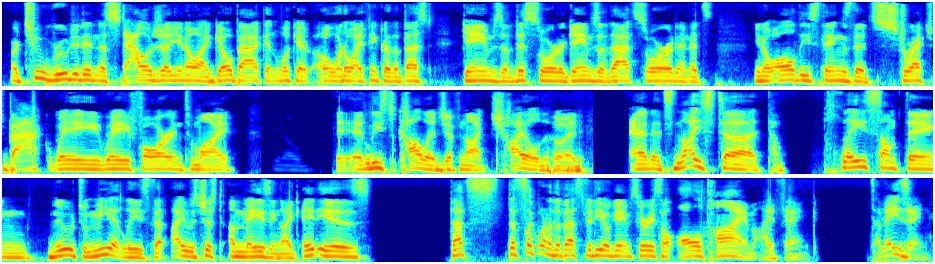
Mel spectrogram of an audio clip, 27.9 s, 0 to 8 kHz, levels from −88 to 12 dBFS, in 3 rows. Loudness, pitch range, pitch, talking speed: -13 LUFS, 110-140 Hz, 125 Hz, 195 wpm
